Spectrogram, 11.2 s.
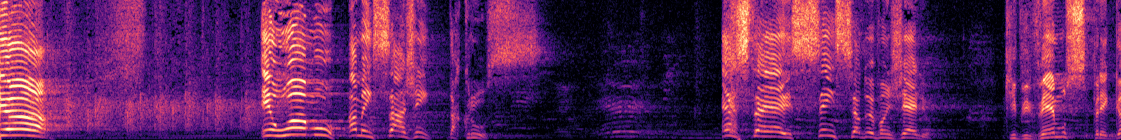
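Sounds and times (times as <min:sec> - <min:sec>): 
audience applause: 0:00.0 - 0:03.2
speech: 0:02.6 - 0:05.2, 0:07.2 - 0:09.4, 0:10.0 - 0:11.2.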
